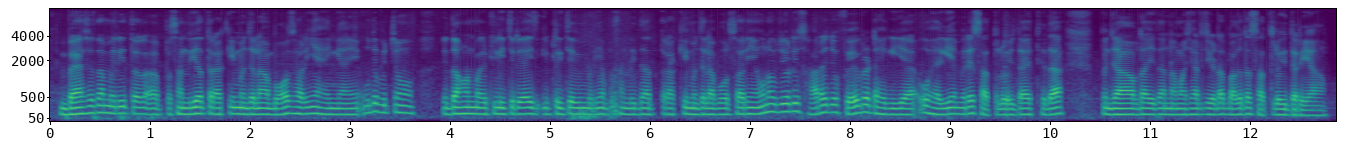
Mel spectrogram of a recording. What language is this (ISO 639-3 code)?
pan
